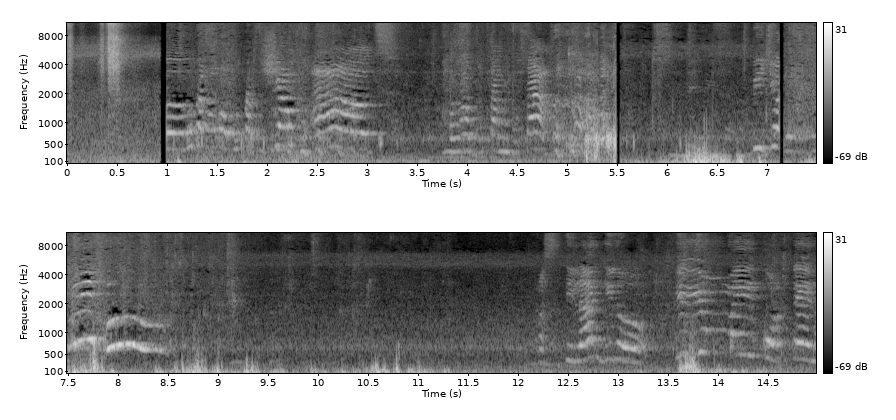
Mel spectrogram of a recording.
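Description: Water splashes loudly in a pool.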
